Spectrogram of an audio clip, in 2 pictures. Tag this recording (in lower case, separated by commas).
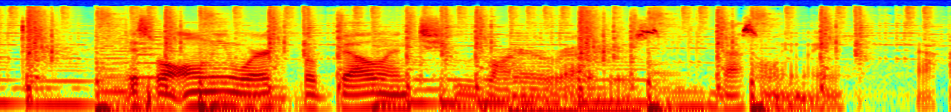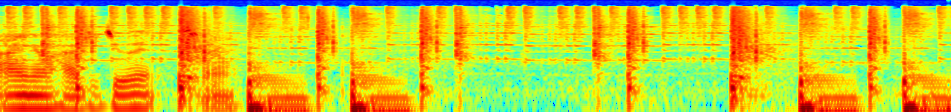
music, speech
